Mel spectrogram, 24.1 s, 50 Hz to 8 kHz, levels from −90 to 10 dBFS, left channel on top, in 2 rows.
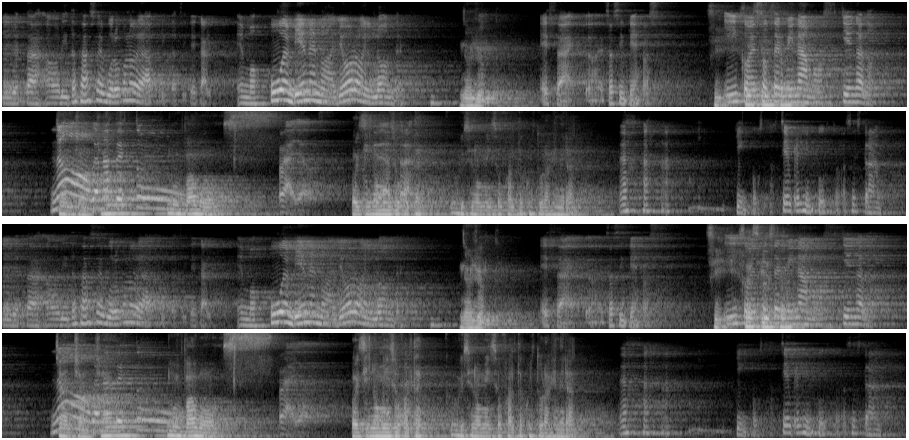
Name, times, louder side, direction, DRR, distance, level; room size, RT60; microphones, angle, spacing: voice 1, 0.0-2.2 2.5-2.8 3.1-5.4 5.7-5.9 6.4-6.5 7.2-8.7 9.6-11.7 12.7-14.7 15.8-16.3 16.8-17.6 20.3-21.0 21.3-21.5 21.9-22.2 22.5-23.1 23.4-23.8, left 2 dB, 30° left, 7 dB, 0.5 m, -26 dB
voice 2, 6.1-6.5 9.4-10.5 12.8-13.8 14.3-15.6 16.7-17.7 18.0-19.7, right 2 dB, 60° right, 9 dB, 0.9 m, -23 dB
14.0 x 11.0 x 9.2 m, 2.5 s
head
